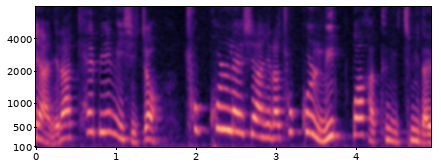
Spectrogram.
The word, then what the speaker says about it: 캐비닛: 원음에 가깝게 우리 발음을 해줘야 돼요. 자, 캐비넷이 아니라 캐비닛이죠.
